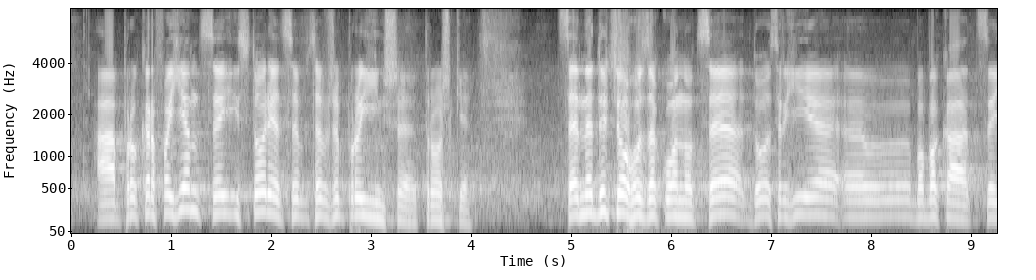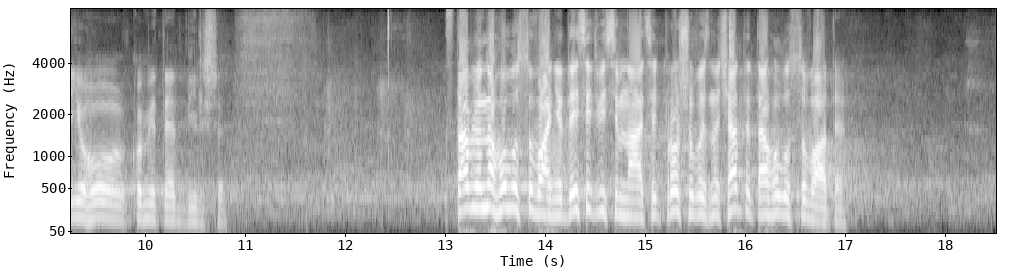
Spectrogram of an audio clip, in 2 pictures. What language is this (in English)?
Ukrainian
